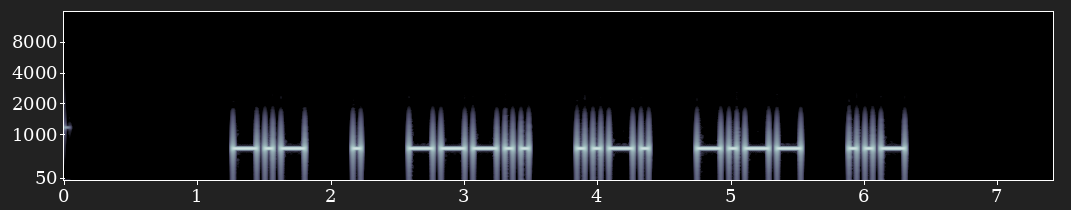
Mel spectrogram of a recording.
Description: Morse code, heard as a keyed tone, about 20 wpm, spaced as for 15 wpm, 700 Hz. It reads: KE8FYU
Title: 219 Lesson 35g - Number 0 - Call Signs 20wpm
